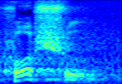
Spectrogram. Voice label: "diente", tsesungun

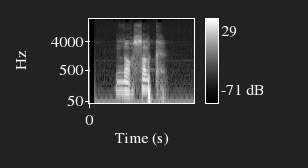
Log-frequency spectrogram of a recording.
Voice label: uspanteko lleno

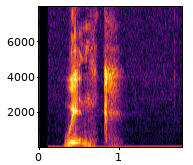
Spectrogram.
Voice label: uspanteko comer

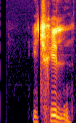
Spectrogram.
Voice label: uspanteko esposo

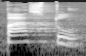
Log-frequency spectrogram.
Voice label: "pasto", Quechua Chanka

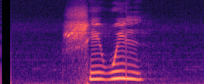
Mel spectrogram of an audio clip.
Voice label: "varios", qanjobal

